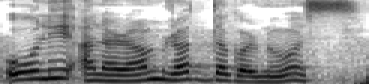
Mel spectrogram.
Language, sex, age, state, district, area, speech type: Nepali, female, 18-30, West Bengal, Kalimpong, rural, read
